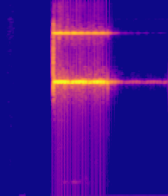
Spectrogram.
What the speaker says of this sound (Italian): La consapevolezza della transizione segnata dal suono della campana.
